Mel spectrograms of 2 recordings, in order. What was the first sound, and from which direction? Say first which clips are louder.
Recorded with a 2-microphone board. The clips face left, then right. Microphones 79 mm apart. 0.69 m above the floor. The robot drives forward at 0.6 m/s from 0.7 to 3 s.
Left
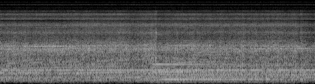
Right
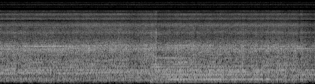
A guitar: left 2 dB; 80° right.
